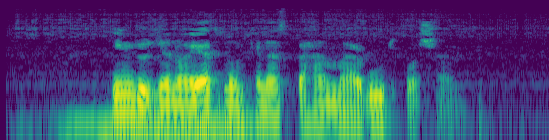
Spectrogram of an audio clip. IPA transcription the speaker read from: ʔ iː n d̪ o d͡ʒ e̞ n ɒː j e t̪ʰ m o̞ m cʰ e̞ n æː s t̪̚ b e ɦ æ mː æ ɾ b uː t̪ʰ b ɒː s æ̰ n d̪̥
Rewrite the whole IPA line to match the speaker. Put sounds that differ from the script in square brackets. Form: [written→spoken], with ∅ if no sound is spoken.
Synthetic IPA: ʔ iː n d̪ o d͡ʒ e̞ n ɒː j [e→æ] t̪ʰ m o̞ m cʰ e̞ n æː s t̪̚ b e ɦ æ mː æ ɾ b uː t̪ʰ b ɒː [s→ʃ] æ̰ n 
